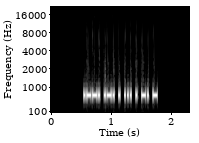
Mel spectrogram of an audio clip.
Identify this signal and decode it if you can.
Morse code, heard as a keyed tone, about 48 wpm, 700 Hz. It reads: PRESENT
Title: Seven Letter Words - 50wpm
